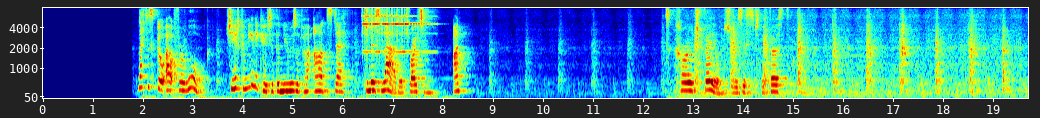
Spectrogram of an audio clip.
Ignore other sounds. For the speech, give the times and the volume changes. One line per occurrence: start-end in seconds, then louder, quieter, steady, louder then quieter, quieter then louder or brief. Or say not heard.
1.9-8.3 steady
12.4-14.9 brief.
